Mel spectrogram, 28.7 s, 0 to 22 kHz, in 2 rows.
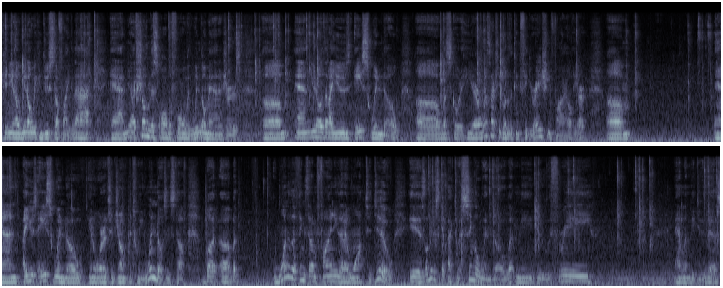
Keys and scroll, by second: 0.3 ctrl+x, 0.5 3, 1.7 ctrl+x, 2.0 1, 3.5 BackSpace, 4.8 ctrl+x, 5.2 3, 5.6 ctrl+x, 5.8 2, 6.2 ctrl+x, 6.4 o, 8.6-10.1 typing, 9.6 Escape, 9.7 Escape, 11.6 Page_Up, 12.1-12.8 Page_Up, 12.8 Up, 13.3-14.4 Up, 14.2-14.9 typing, 23.1 ctrl+x, 23.3 1, 24.3 ctrl+x, 25.1 3, 25.9 ctrl+x, 26.8 o, 27.2 ctrl+x, 27.4 2, 28.6 ctrl+x.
